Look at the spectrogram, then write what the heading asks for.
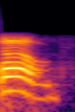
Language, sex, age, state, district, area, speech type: Bodo, female, 30-45, Assam, Chirang, urban, conversation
